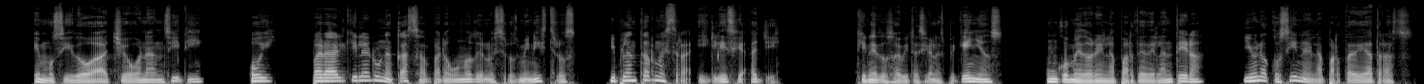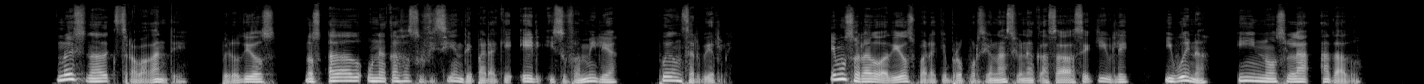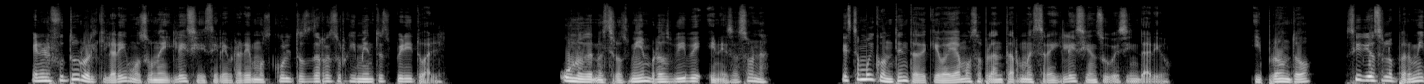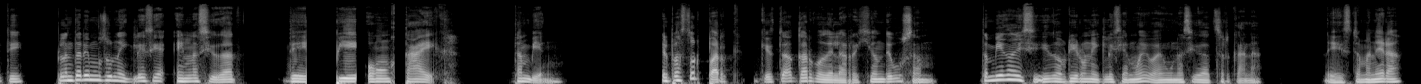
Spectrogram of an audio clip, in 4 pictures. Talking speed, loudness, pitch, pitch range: 155 wpm, -18 LUFS, 120 Hz, 100-140 Hz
